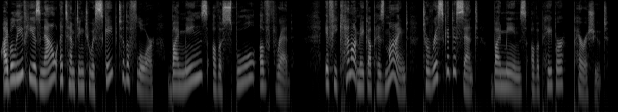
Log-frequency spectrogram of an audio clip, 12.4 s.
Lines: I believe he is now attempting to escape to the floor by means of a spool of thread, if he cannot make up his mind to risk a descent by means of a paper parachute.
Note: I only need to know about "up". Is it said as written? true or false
true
